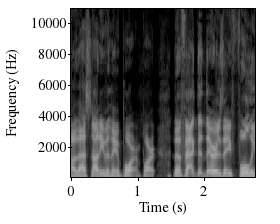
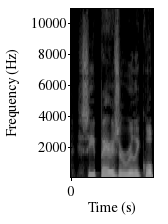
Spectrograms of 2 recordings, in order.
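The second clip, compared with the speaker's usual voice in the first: put-on sweet tone, quieter; 2 semitones higher, 6 dB quieter than usual. Retelling a character's speech about bears: imitating a sweet tone. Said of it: "he starts out, like, really sweet".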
